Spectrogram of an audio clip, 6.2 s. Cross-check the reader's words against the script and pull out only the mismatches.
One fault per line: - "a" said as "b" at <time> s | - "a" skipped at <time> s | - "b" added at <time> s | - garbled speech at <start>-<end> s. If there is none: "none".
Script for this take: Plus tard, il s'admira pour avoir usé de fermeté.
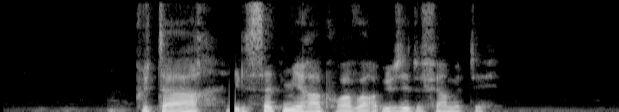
none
